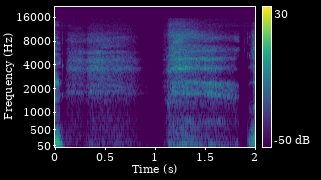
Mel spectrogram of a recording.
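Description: A man breathing between sentences: a faint breath as his speech stops, then a louder intake of breath about a second in, just before he speaks again.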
